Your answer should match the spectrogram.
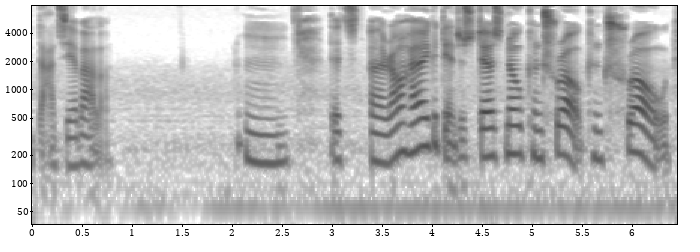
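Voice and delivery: usual speaking voice

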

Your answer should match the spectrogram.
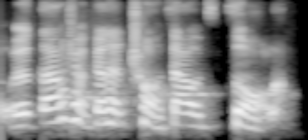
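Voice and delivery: normal talking voice

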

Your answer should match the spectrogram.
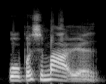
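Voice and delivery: usual speaking voice

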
